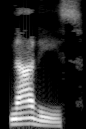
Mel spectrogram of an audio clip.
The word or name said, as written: noughties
